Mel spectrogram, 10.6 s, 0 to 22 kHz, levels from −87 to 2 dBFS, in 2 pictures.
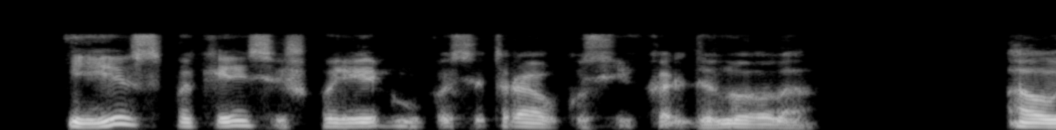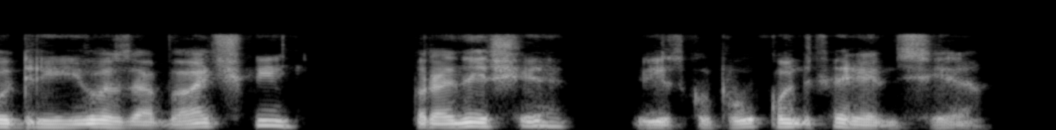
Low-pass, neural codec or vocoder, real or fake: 7.2 kHz; codec, 16 kHz, 2 kbps, FreqCodec, larger model; fake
